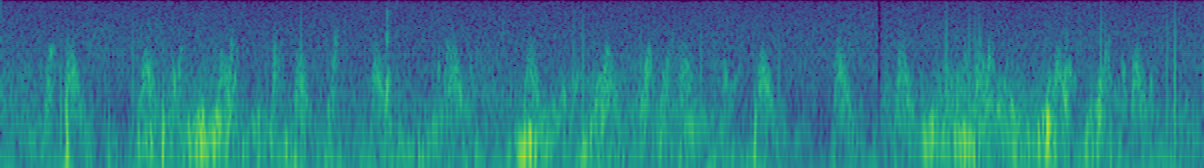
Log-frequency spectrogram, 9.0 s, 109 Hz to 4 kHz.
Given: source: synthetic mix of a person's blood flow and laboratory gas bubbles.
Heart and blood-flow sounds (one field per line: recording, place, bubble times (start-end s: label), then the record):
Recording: Doppler ultrasound of blood flow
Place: subclavian vein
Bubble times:
2.88-2.95 s: bubbles
From the record:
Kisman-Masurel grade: 111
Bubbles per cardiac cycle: 1 to 2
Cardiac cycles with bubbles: 1 to 10%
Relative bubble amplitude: barely perceptible (0.100 to 0.250)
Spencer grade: 1 (occasional bubble signal discernible with the cardiac motion signal, with majority of cardiac periods free of bubbles)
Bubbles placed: anywhere in the cardiac cycle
